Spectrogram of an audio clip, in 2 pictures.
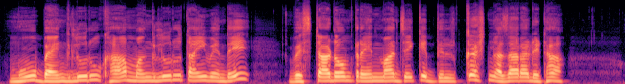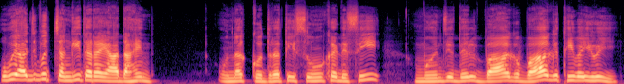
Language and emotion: Sindhi, happy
